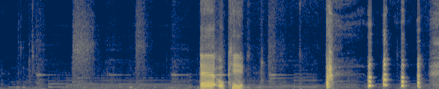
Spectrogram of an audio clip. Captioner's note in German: Schnauben; Gelächter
